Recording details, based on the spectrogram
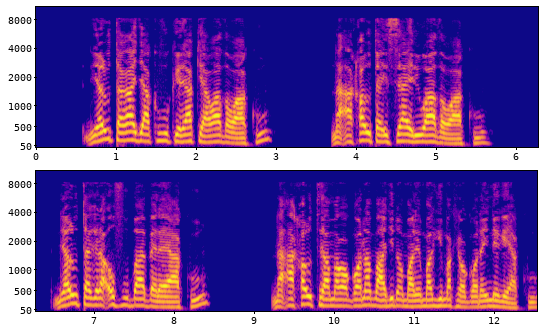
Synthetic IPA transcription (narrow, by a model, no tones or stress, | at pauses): neaɾutaɣad͡ʒakufukeɾeakeawaðɔwaku | naʔakaɾutaisɾaɛɾiwaðɔwaku | neaɾutaɣeɾaʔofuːbabɛɾɛjaku | naʔakaɾuteɾamaɣɔɡɔnamad͡ʑinɔmaɾemaɣimakeɣɔɡɔnaineɣeaku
